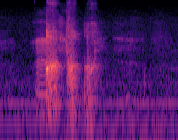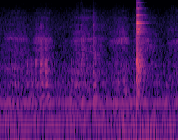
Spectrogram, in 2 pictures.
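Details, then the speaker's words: A young child (an infant per sound) deliberately fakes a cough, three short light playful coughs in quick succession, after a cold had been making the child cough; voluntary fake cough, not an illness cough. "you've had a cold and it's been making you cough and you must like how it feels to cough or how it sounds because then you fake coughing again right here"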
